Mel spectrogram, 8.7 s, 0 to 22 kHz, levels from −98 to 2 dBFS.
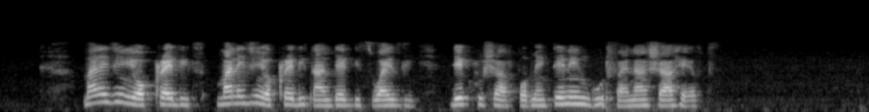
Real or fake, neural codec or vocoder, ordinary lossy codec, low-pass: fake; vocoder, 22.05 kHz, 80 mel bands, Vocos; MP3, 48 kbps; 5.4 kHz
